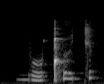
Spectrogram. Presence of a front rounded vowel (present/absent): absent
